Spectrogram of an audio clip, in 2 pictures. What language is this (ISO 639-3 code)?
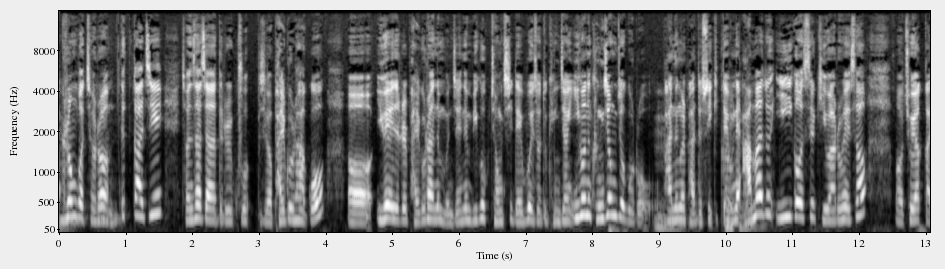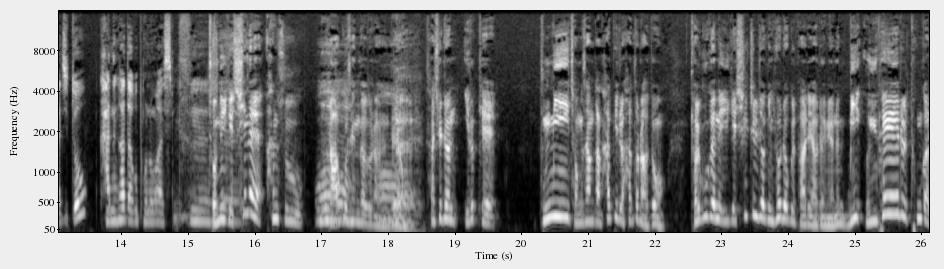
kor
